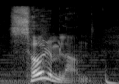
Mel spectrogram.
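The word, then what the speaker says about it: Södermalm: Alam and Oakland and tsardom island also has an alternative pronunciation which is sodium land and that's why that's because D and E get dropped it's completely normal that D and E get dropped in Swedish we have a bunch of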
